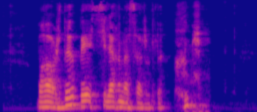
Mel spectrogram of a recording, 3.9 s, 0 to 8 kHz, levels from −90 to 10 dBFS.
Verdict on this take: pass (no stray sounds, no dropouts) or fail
fail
